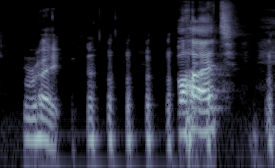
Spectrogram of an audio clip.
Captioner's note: laughs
